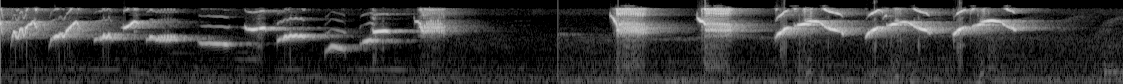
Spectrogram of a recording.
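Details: Oriental magpie-robin in lively song mixed with canary phrases: a run of quick descending whistled notes, a brief quiet gap, then loud harsh bursts and repeated chirping slurs.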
